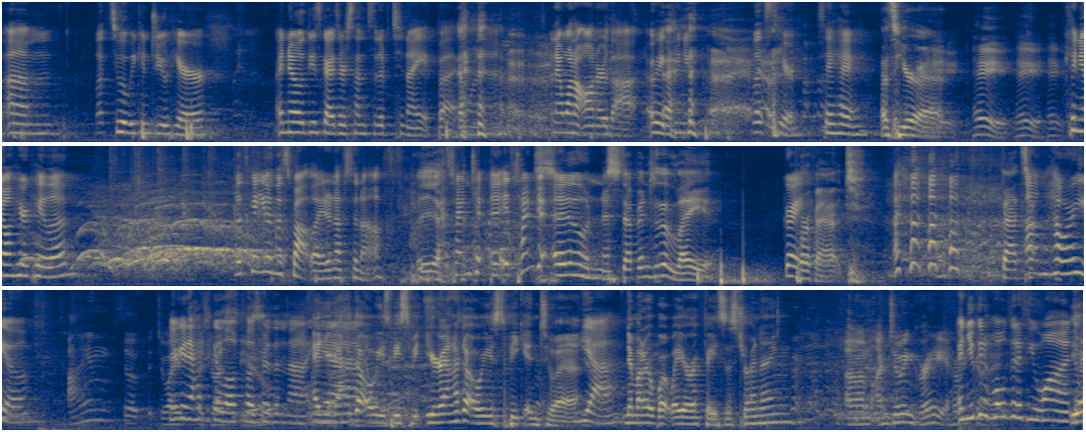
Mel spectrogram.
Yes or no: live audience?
yes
